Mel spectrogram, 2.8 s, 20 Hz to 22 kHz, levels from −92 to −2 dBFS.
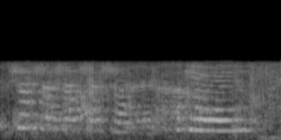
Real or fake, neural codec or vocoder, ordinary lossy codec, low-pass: fake; vocoder, 22.05 kHz, 80 mel bands, WaveNeXt; AAC, 32 kbps; 3.6 kHz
